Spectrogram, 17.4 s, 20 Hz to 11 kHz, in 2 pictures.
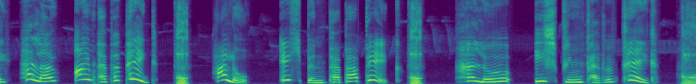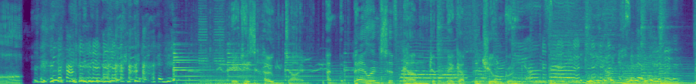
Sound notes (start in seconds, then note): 2.2 snorting; 5.1 snorting; 8.5 snorting; 9.1 laughter; 10.8 bell clanging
